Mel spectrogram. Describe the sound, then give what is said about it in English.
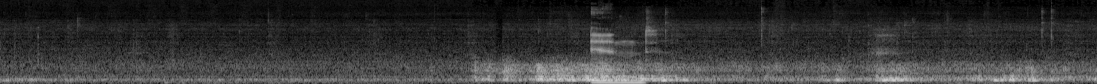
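Soft, steady hiss of light drizzle in a rainforest runs throughout, with a low rumble of thunder in the distance swelling midway and a fainter roll later; a voice briefly speaks. “There's a light drizzle coming down off in the distance. You can hear some thunder.”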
